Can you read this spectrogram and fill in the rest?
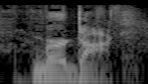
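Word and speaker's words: Murdaugh: It's actually pronounced Alec Murdoch.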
